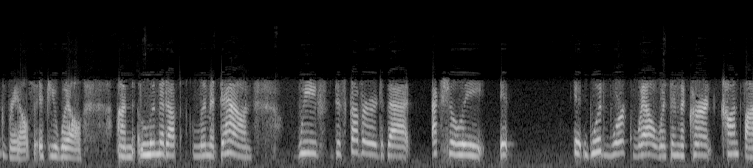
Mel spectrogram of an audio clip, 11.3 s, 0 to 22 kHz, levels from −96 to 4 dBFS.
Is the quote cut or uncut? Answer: uncut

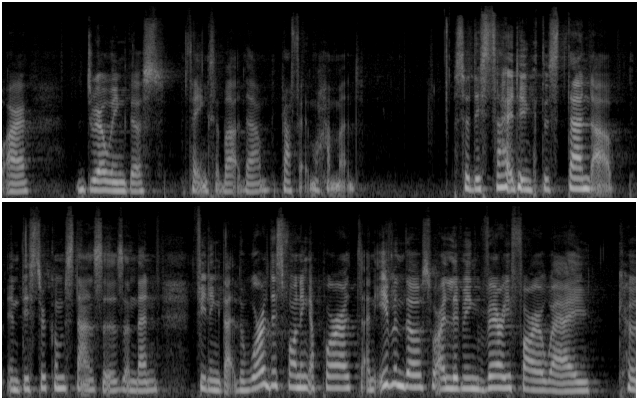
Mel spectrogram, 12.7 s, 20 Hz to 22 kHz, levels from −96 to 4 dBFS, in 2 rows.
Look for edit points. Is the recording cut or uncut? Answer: uncut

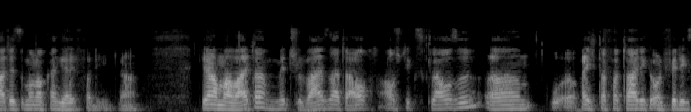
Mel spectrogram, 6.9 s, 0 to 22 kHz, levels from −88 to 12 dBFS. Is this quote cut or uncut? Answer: uncut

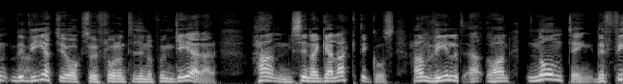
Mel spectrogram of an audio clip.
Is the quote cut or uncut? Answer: cut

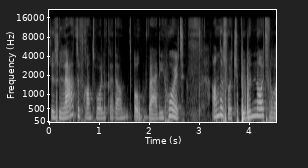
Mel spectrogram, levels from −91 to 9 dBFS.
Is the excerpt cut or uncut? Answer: uncut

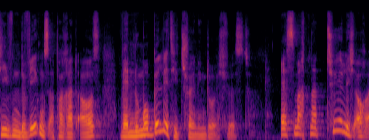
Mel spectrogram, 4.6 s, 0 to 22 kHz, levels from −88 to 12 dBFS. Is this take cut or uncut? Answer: cut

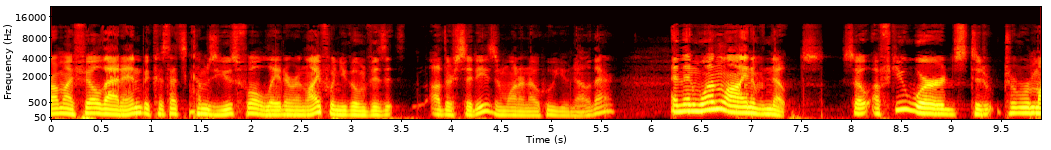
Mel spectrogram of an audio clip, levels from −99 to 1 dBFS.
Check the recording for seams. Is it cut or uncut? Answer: uncut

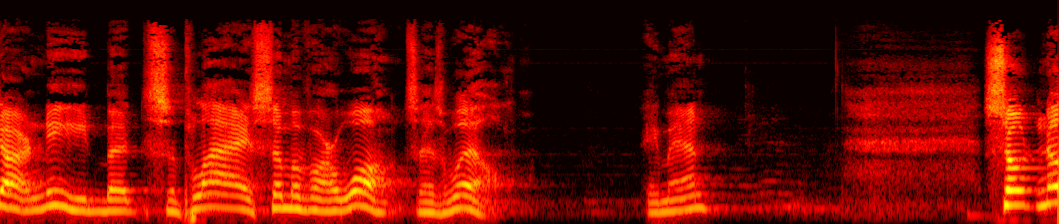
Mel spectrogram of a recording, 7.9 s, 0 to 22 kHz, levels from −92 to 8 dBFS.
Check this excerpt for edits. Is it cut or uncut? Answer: uncut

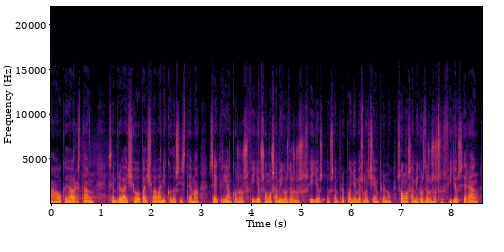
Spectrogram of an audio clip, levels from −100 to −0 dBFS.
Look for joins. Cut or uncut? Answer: cut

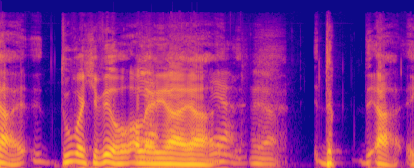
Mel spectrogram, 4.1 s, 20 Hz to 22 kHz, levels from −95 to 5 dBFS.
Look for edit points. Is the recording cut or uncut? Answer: uncut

